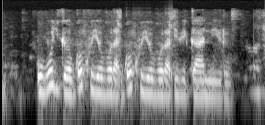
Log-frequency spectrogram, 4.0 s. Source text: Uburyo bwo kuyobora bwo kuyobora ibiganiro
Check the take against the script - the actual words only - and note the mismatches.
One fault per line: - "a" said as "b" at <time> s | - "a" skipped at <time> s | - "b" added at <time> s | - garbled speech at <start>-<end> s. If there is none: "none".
none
